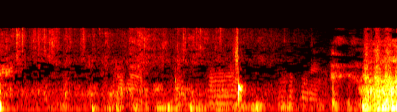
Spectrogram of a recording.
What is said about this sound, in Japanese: 最後、ぴょっといったのは俺のパソコンの警告音ですけど。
